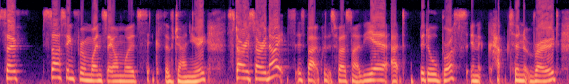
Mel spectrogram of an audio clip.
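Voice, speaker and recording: This woman's medium-pitched voice moves at a moderate pace with lively intonation, heard over noticeable background noise. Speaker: co-host.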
